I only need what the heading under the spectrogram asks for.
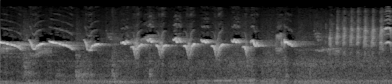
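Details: ['Chinese hwamei singing in rain, giving a run of sharp down-slurred whistles that swoop and rebound, several per second, ending in a burst of rapid buzzy, harsh notes.']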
